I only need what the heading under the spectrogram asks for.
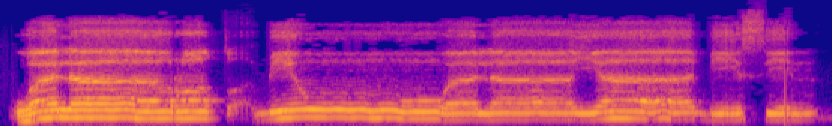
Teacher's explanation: tanwin dia bertemu dengan huruf waw, maka kita kena idghamkan dia.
